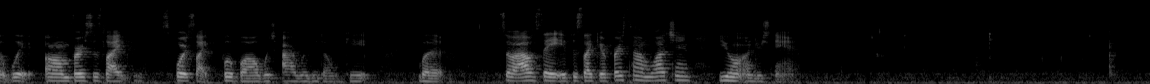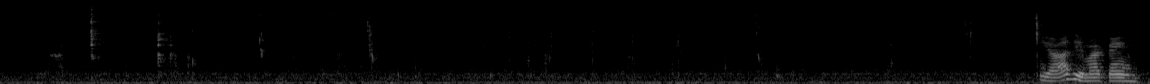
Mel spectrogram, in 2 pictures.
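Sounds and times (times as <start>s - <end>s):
faint close-up chewing: 8.6s - 22.0s.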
